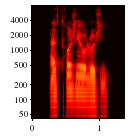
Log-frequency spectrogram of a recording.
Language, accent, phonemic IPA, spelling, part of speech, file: French, France, /as.tʁo.ʒe.ɔ.lɔ.ʒi/, astrogéologie, noun, LL-Q150 (fra)-astrogéologie.wav
- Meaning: astrogeology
